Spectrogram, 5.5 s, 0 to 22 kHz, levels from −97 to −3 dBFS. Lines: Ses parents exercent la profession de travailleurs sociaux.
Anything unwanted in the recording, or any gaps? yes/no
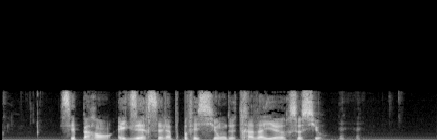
yes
